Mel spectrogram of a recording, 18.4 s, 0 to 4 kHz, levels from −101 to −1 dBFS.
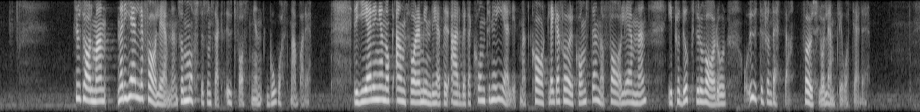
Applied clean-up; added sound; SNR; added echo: none; none; none; none.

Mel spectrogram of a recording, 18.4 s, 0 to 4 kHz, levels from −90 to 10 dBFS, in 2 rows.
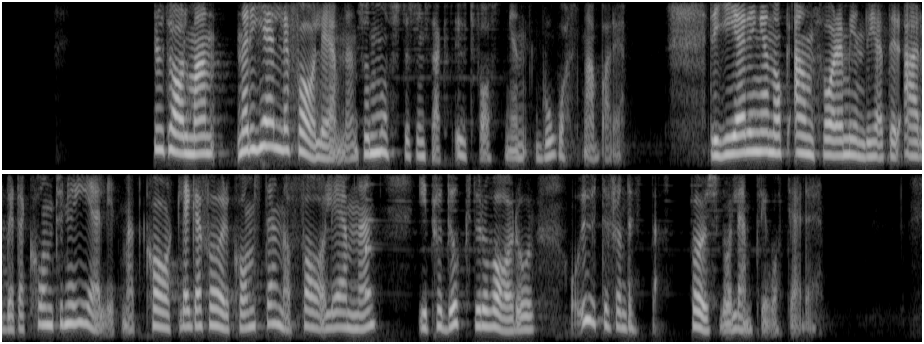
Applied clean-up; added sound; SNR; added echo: neural mask model DeepFilterNet 3.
